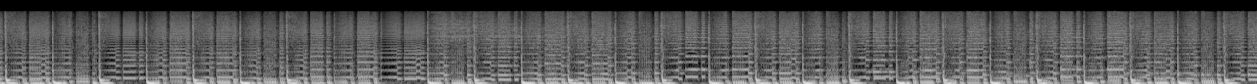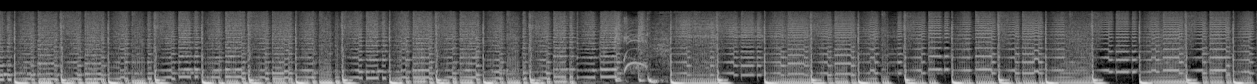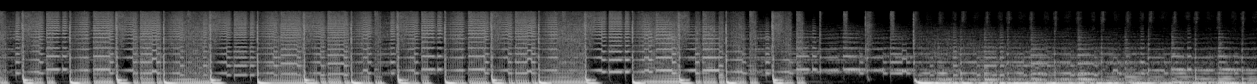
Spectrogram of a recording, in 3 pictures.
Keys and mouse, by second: 1.9 click, 4.9 e, 7.9 click, 10.7 s, 13.3 click, 15.0 g, 19.8 click, 22.6 s, 23.9 click, 25.2 e, 27.7 click, 29.5 s, 32.1 click, 33.9 e, 36.9 click.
